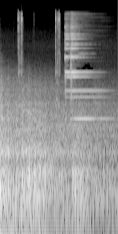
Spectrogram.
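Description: Intro sound effects for a subscribe-button animation: a low rumbling boom fading away, two sharp mouse clicks, then a bright ringing chime about one and a half seconds in.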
